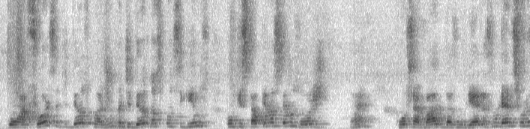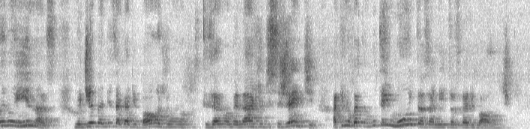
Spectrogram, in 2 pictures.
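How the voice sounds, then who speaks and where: Amid audible room echo, a woman with a high pitch speaks at a fairly quick pace with lively intonation. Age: 70s. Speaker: community elder. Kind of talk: testimony. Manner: halting.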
